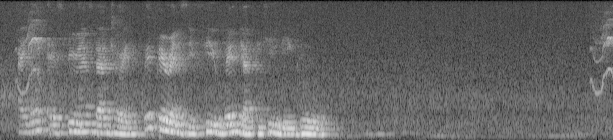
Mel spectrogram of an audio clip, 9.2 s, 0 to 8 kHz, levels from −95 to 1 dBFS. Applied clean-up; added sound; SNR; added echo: none; Bird vocalization, bird call, bird song; 16 dB; reverberation time 0.8 s.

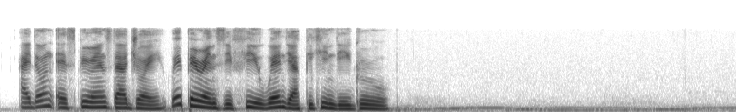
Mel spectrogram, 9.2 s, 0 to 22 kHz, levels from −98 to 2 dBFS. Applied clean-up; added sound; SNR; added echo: none; none; none; none.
